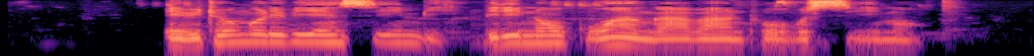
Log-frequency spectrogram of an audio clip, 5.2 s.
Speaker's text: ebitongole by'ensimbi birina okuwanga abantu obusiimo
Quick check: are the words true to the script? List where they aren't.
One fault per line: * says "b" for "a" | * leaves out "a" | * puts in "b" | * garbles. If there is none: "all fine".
all fine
